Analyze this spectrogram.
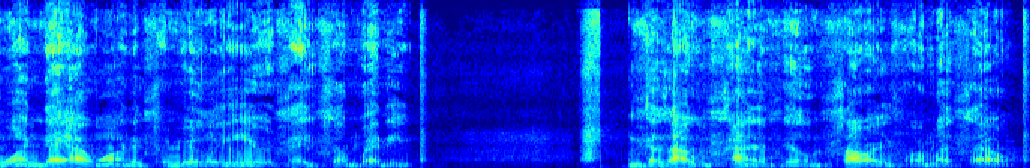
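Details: Adult woman, former smoker, with alaryngeal speech after total laryngectomy (larynx and voice box removed) for laryngeal cancer, breathing through a neck stoma.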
